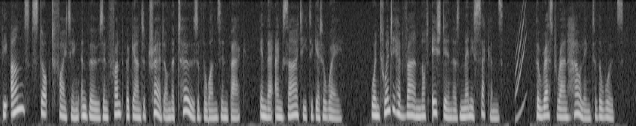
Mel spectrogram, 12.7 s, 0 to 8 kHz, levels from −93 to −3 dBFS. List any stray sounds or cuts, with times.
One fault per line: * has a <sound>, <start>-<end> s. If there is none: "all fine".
* has a chirp, 10.3-10.6 s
